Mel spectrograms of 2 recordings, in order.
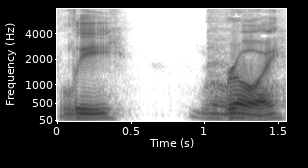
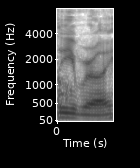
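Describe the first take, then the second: First: The name is split into two separate words. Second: The name runs together as one word. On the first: The speaker calls it right. "It's two words" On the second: The speaker calls it wrong. "It's not Leroy"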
